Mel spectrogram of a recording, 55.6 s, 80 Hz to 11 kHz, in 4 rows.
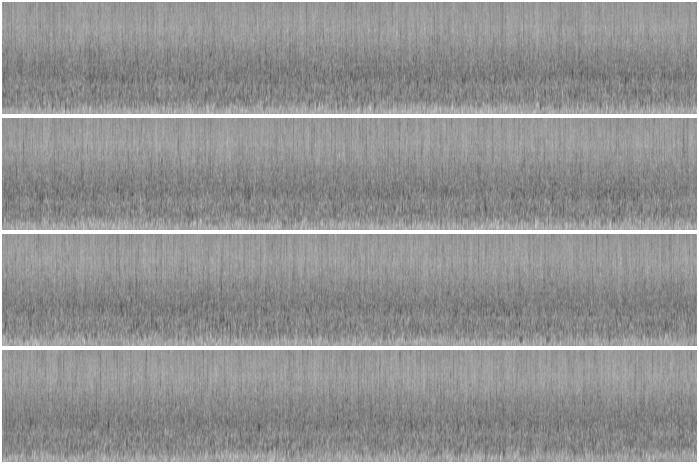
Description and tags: Medium stream flowing through rocks along the Watershed Trail in Nolde Forest, Mohnton, PA.
Recorded with a Tascam PR-10.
